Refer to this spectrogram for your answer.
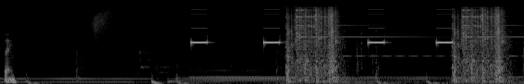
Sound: beeping

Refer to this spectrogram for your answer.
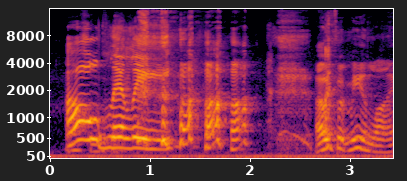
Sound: laughs loudly

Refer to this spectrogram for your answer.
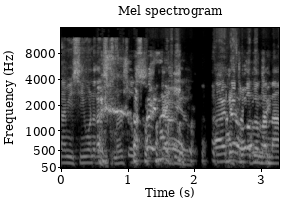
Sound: laugh

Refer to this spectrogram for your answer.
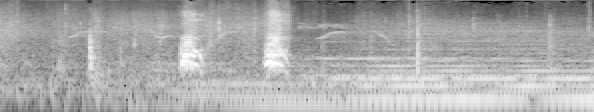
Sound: dog barks

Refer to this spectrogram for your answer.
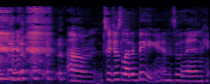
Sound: both laughing

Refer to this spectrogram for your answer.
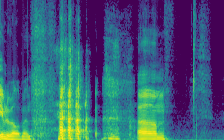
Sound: laughs

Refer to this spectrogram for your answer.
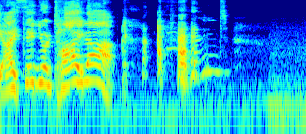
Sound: coughing

